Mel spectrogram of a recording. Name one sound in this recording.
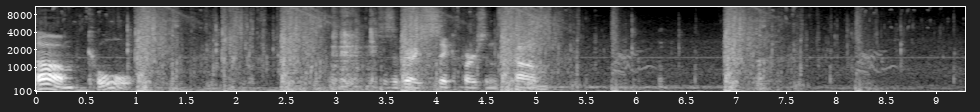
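An energy beam crackles and zaps in short bursts.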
